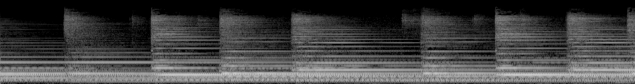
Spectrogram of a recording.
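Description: Music: a slow run of bell tones opening a song, one struck note about every three-quarters of a second, each ringing on into the next.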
